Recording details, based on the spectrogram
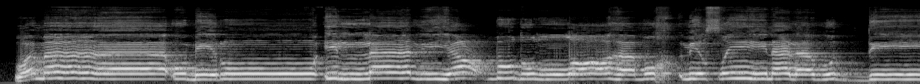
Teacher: এই আইন হরফটা গলার মাঝখানে চাপ দিতে হবে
